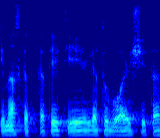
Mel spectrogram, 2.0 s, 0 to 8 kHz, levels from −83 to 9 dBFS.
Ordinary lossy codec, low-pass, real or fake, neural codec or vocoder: Opus, 64 kbps; 7.2 kHz; real; none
